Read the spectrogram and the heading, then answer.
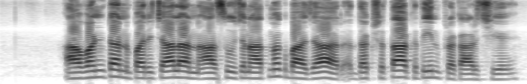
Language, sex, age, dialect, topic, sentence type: Maithili, male, 25-30, Eastern / Thethi, banking, statement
